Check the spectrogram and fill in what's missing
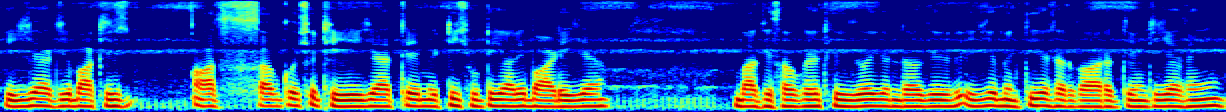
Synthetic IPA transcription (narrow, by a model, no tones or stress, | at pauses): ɪjɛːk̬ibaːki | aːt̪səbkʊt͡ʃʰʈʰiːkɛːt̪ʰːeːmɪʈːit͡ʃʰuːʈːiaːlebaːɽiːkɛː | baːkisəbkʊt͡ʃʰʈʰiːkɦoːiə̃nd̪aːkijeːbɪnt̪iɛːsəɾkaːɾəkːẽkikɛːsẽː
